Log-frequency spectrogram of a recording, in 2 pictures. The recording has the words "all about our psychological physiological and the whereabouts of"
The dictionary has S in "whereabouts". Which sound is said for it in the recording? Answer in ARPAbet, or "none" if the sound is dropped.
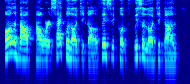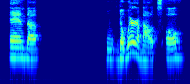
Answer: S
